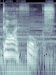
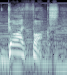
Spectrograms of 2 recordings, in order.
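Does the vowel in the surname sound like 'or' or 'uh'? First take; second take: or; uh. First: The surname has a long 'or' vowel. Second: The surname has a short 'uh' vowel. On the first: The speaker calls it right. "which is pronounced Guy Fawkes" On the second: The speaker calls it wrong. "not Guy Fucks, like how that uneducated moron ... pronounced it"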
